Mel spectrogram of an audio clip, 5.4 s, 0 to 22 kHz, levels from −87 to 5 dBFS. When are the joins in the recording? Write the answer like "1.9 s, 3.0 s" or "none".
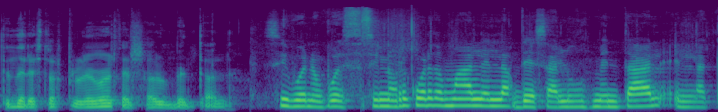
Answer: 2.7 s, 3.8 s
